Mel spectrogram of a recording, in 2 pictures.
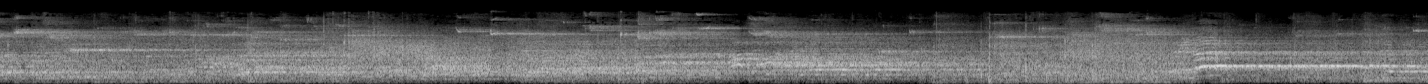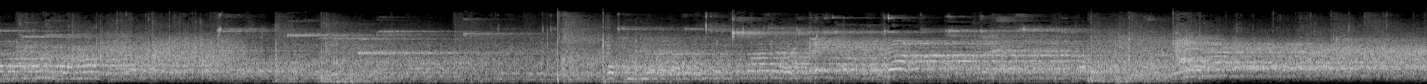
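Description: Futsal game play in a large echoing sports hall: many short squeaks of players' shoes on the court floor, the ball being kicked and bouncing, and players calling out.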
